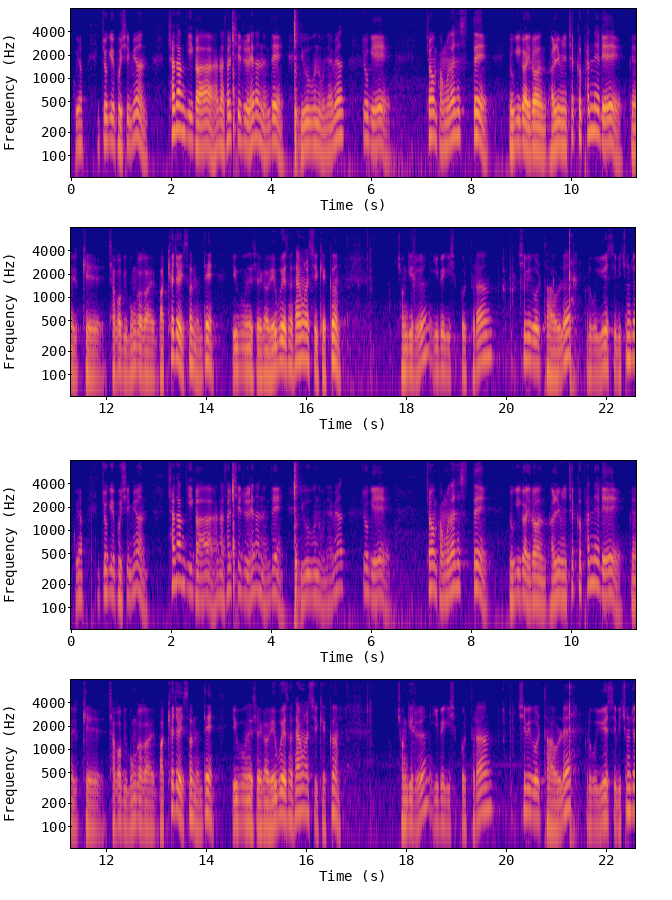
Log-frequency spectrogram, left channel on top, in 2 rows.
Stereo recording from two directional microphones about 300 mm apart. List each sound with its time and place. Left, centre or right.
0.1 s speech: centre; by 5.5 s left
5.8 s a man's voice: centre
